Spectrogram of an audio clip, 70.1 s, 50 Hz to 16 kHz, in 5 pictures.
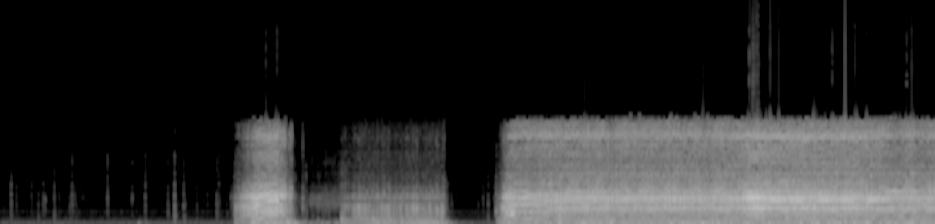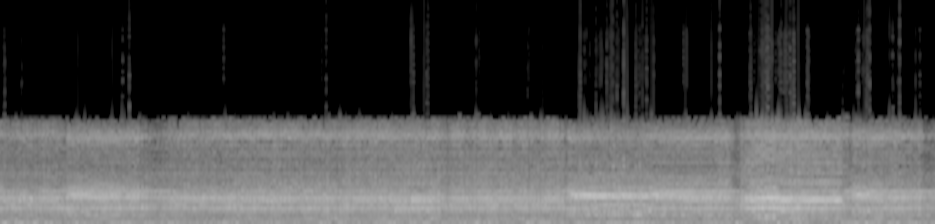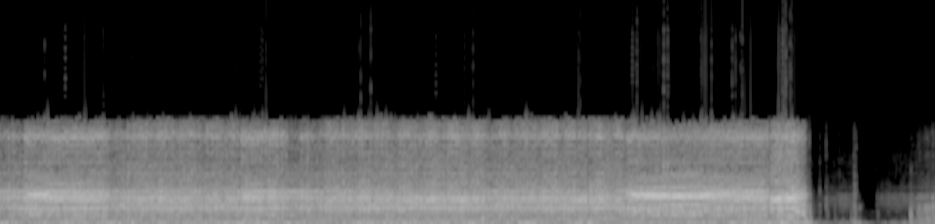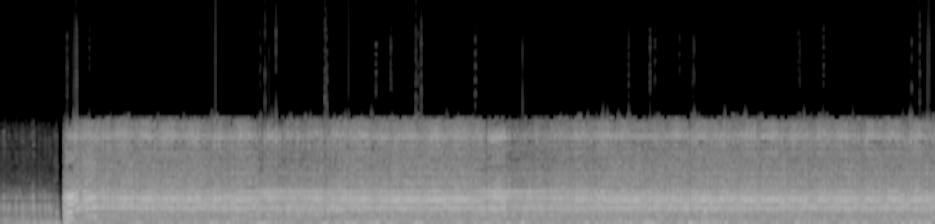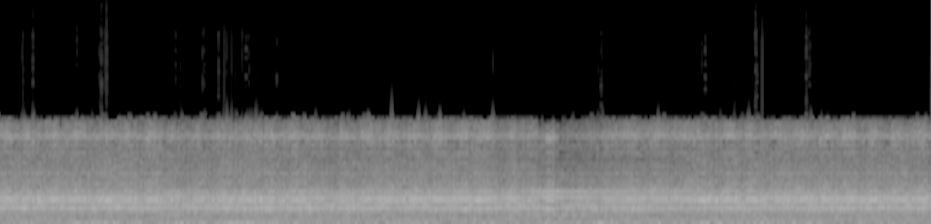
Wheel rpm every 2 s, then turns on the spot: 0, 10, 30, 30, 150, 160, 160, 160, 160, 160, 160, 160, 160, 160, 160, 160, 160, 160, 160, 160, 40, 60, 170, 160, 160, 160, 160, 160, 160, 160, 160, 160, 160, 160, 160.
4-6 40-42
